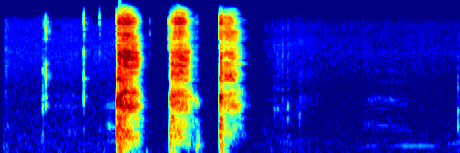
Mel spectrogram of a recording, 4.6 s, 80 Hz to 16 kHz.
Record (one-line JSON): {"three_cough_length": "4.6 s", "three_cough_amplitude": 28474, "three_cough_signal_mean_std_ratio": 0.25, "survey_phase": "beta (2021-08-13 to 2022-03-07)", "age": "18-44", "gender": "Male", "wearing_mask": "No", "symptom_none": true, "smoker_status": "Current smoker (1 to 10 cigarettes per day)", "respiratory_condition_asthma": false, "respiratory_condition_other": false, "recruitment_source": "REACT", "submission_delay": "1 day", "covid_test_result": "Negative", "covid_test_method": "RT-qPCR", "influenza_a_test_result": "Negative", "influenza_b_test_result": "Negative"}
